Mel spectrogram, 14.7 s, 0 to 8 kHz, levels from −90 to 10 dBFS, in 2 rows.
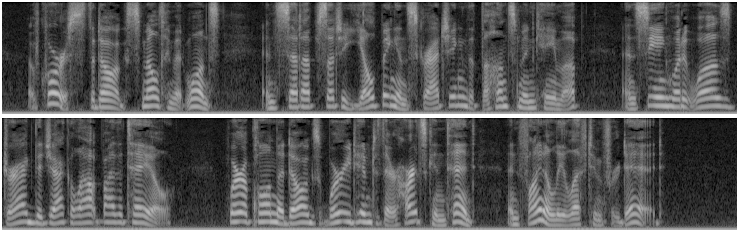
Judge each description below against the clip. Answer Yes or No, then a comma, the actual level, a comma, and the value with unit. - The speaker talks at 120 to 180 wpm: No, average, 195 wpm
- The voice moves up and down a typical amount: Yes, average, 3.9 semitones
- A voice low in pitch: No, high, 205 Hz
